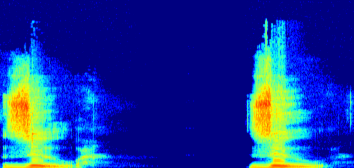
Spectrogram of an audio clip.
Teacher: Now remember, Z is just a voiced S. So it's made in the same place as S, with your tongue right behind your teeth. S, nice and skinny, only you turn on your voice so it tickles. · Term: Z sound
